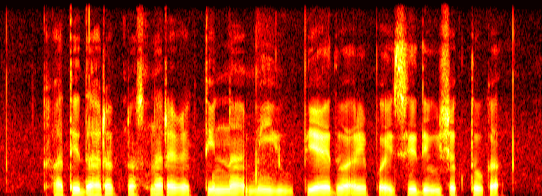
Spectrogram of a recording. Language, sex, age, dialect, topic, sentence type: Marathi, male, 18-24, Northern Konkan, banking, question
